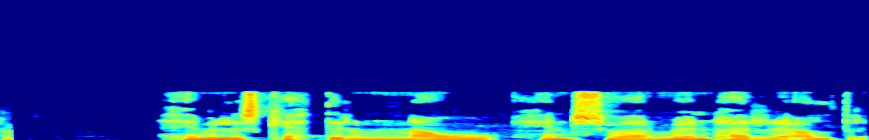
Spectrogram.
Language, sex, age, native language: Icelandic, female, 20-29, Icelandic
